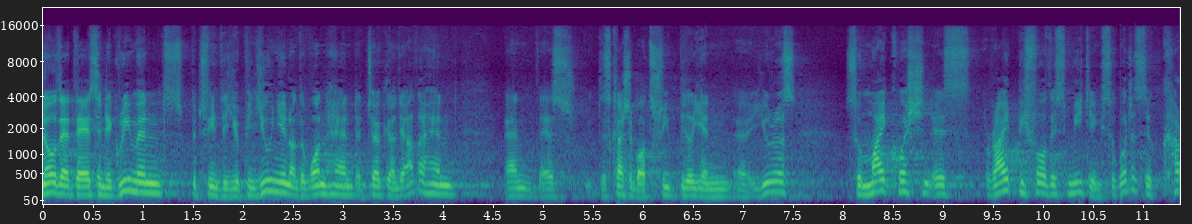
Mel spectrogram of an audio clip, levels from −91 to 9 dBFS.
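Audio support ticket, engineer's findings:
Abrupt level step 10.73–10.78 s, about 6 dB down for 50 ms. One channel drops out, likely a brief contact or link loss on one side before the mono sum. Never goes silent, unlike a full dropout; a clean step, not a fade.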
